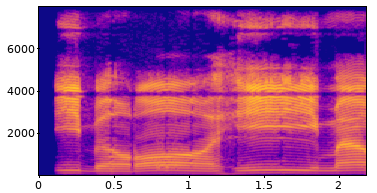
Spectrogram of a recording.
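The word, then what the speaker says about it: إبراهيم: Latina ya apa namanya terutama pengucapan pada huruf ro Oh dia getaran lebih sedikit ya Oh ini sudah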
